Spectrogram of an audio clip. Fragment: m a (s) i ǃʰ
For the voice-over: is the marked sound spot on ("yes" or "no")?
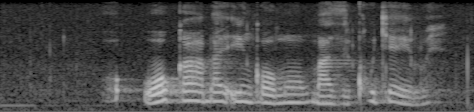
no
